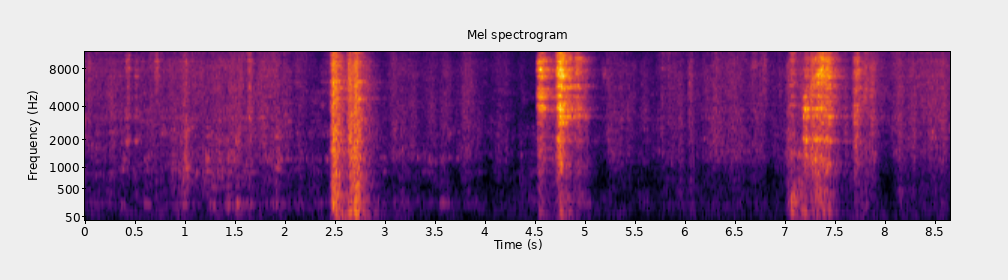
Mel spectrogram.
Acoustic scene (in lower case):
kitchen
